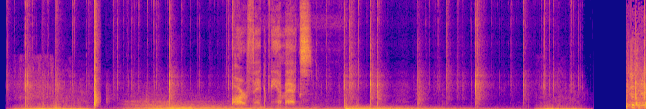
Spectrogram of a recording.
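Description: Electronic intro music: deep bass booms near the start, about seven seconds in and again near the end, with a held drone and sweeping, whispery effects between them. It cuts off suddenly just before the end.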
